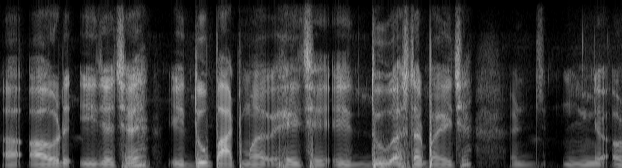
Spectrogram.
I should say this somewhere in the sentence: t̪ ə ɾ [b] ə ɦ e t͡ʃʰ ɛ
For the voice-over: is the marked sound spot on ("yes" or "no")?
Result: no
